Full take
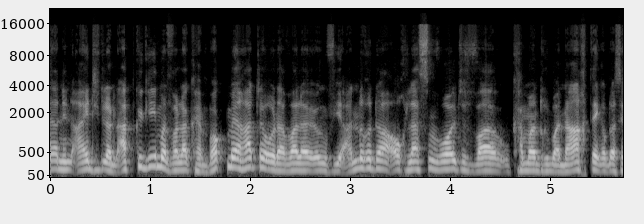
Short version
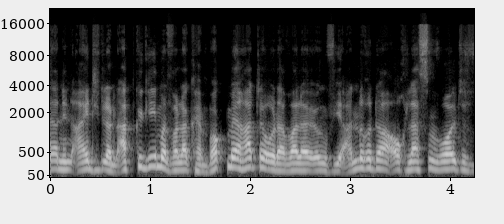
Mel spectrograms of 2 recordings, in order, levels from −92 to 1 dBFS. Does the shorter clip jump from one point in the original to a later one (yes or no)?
no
